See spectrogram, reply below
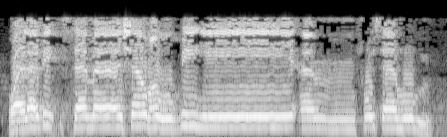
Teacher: مد صلة كبرى بياخد حكم المد المنفصل. تفضل أربع أو خمس حركات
